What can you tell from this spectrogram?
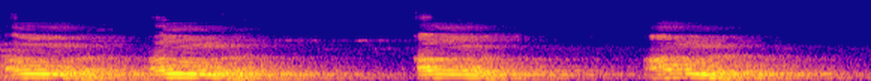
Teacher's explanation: उसको नासिका की ओर नाक की ओर मोड़ दिया जाता है और इसका उच्चारण पूर्ण रूप से नाक से जो है होता है। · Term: अनुस्वार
